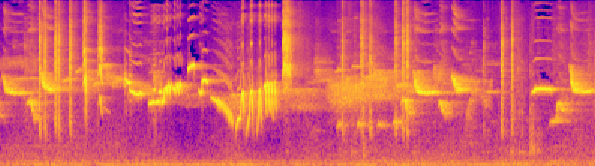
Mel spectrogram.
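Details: Double-note fighting song of a tail-clicking white-rumped shama, sung to fire up a rival: loud, varied warbles and slurred whistles tumbling in quick bursts, broken by sharp clicks and brief pauses.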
